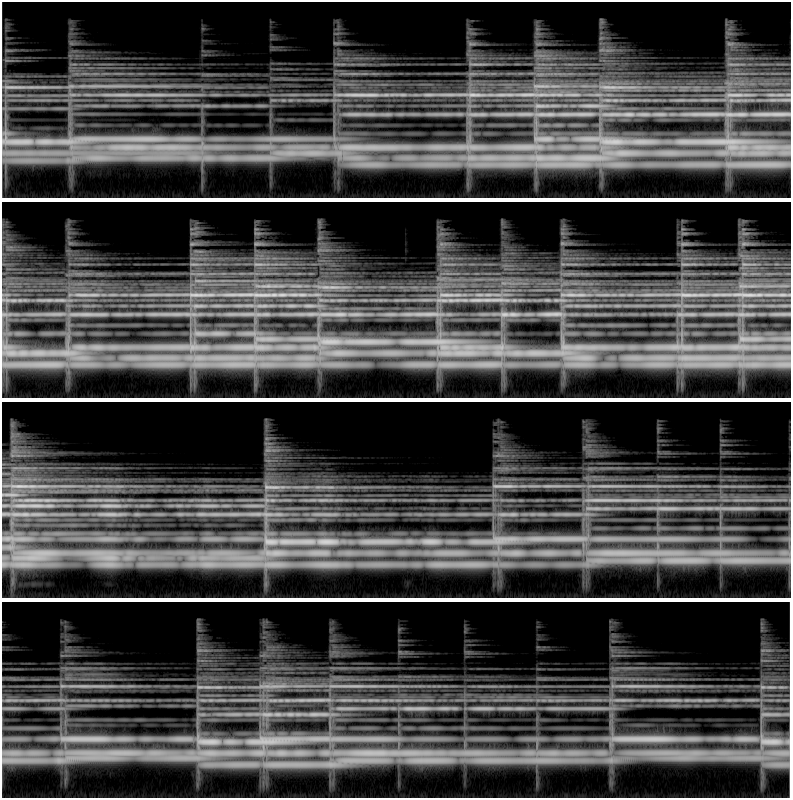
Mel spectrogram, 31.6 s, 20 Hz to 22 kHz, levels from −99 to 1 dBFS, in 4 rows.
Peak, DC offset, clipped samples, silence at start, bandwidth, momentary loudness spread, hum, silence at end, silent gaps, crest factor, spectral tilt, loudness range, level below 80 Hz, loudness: -4 dBFS; under 0.1%; under 0.1%; 0 s; 15.5 kHz; 15 LU; none; 0 s; none; 18 dB; 5.5 dB/octave; 10 LU; -88 dBFS; -20 LUFS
